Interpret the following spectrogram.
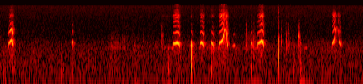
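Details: {'text': 'Ten-week-old female German Shepherd puppy whining: short, high, tonal whimpers, some rising and falling. They come in scattered bursts with quiet gaps and faint background hiss.'}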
